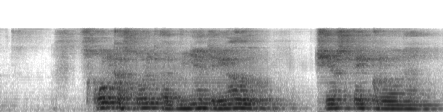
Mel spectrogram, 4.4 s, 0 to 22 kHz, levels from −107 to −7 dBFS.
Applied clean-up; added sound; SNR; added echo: neural separator model SepFormer DNS4.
